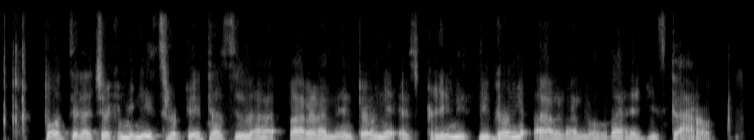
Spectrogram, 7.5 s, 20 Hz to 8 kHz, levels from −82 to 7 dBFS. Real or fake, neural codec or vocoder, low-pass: fake; codec, 16 kHz, 2 kbps, FreqCodec, smaller model; 7.2 kHz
